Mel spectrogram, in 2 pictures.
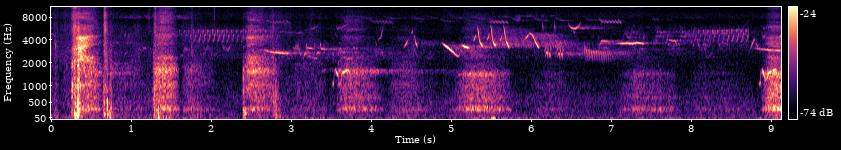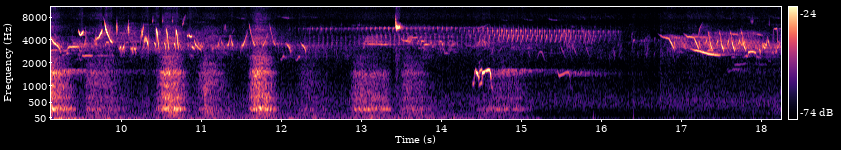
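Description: Faint outdoor ambience: scattered high bird chirps with soft, irregular thuds about once a second, very quiet overall.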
